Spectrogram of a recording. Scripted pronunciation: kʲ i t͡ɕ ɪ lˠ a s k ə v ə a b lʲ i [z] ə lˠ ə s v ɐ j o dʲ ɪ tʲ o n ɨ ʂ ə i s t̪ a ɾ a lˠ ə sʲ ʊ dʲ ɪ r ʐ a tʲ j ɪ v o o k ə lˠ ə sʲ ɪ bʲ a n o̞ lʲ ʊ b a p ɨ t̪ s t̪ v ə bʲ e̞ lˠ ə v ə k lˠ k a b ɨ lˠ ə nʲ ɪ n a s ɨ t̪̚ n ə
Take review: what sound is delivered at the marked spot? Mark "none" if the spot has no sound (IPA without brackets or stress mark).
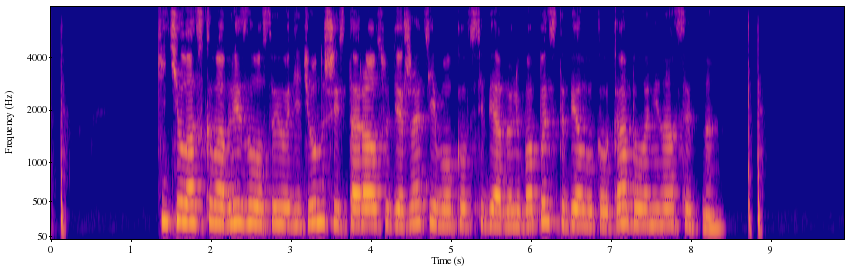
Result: z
